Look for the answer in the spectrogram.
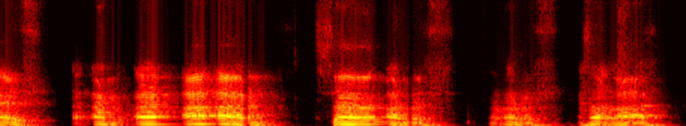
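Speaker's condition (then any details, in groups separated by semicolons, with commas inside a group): Dystonia; affects hands and speech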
